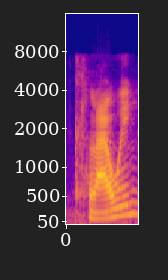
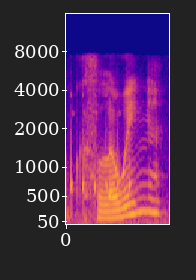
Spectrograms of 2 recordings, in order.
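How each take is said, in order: First: Clowing with ow as in cow, klau-ing; word corrected. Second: Clowing with an o as in go, klo-ing; odd word tried out. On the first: Trying the strange word again, Clowing rhymed with cow. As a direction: say Clowing so the first part rhymes with now. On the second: Reading an unknown word aloud, clowing as klo-ing. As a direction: sound out clowing as klow rhyming with snow. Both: Shown as a demonstration.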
